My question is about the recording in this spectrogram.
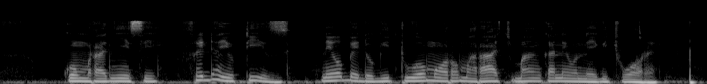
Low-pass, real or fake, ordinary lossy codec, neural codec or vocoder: none; real; none; none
